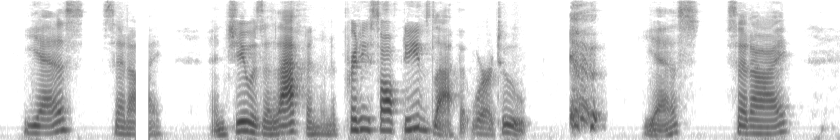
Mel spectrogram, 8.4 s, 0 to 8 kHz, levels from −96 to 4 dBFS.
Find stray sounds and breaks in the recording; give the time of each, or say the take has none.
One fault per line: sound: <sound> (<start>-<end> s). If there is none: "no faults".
sound: dropout (1.4-1.5 s)
sound: cough (5.7-6.1 s)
